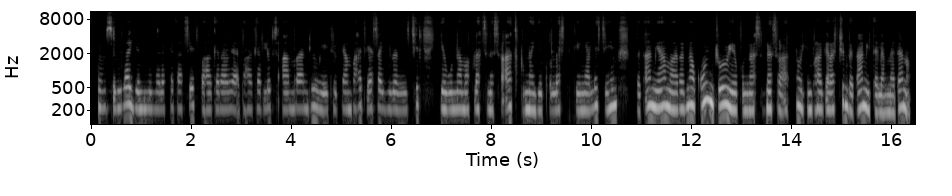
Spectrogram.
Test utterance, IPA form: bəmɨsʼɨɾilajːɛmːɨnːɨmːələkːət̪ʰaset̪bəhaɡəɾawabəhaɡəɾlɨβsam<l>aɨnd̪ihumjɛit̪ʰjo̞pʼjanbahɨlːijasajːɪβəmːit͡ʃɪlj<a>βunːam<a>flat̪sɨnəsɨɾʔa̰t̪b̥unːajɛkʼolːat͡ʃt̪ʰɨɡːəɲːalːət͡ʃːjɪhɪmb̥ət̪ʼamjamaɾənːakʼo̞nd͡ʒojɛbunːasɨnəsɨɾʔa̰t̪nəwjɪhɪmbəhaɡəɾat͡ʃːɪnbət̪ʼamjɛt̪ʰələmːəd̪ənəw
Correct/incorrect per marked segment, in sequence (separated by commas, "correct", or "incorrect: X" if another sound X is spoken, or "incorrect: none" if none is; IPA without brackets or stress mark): incorrect: ɾ, incorrect: ɛ, correct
